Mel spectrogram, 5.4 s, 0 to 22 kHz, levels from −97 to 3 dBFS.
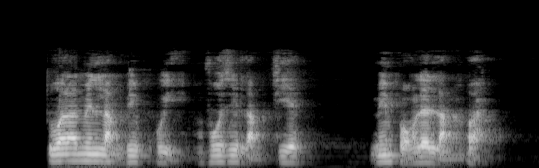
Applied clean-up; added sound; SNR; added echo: neural mask model DeepFilterNet 3.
